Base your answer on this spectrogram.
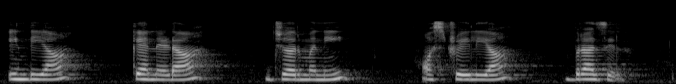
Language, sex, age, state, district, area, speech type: Goan Konkani, female, 18-30, Goa, Canacona, rural, spontaneous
